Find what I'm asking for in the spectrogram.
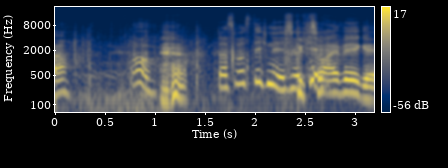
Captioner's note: laughs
